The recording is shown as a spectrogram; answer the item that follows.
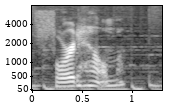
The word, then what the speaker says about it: FRDHLM: username, and fridaywitch, at the request of the man himself, she called him Fordhelm, which was the intended pronunciation, but I feel like that's not actually possible to deduce from the username itself.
